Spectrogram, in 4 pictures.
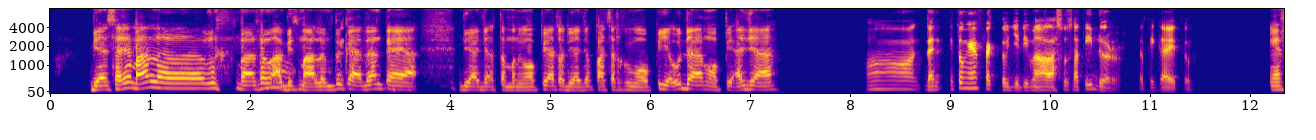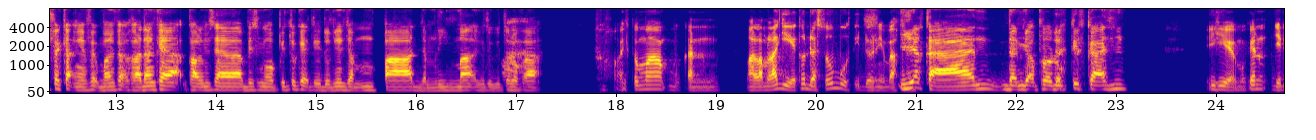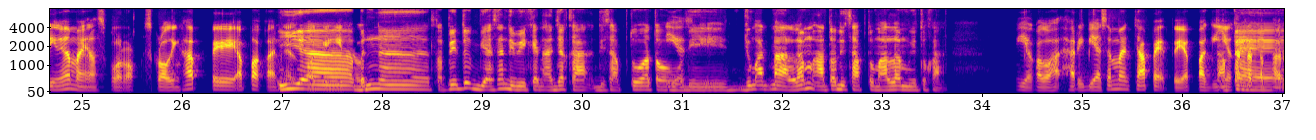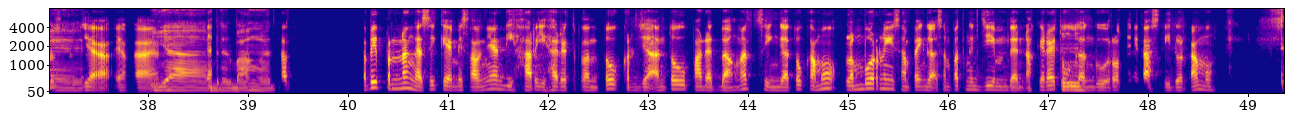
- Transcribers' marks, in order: chuckle; other background noise; chuckle; in English: "scrolling"; in English: "di-weekend"; in English: "nge-gym"; tapping
- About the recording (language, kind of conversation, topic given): Indonesian, podcast, Apa rutinitas malam yang membantu kamu tidur nyenyak?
